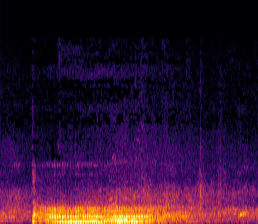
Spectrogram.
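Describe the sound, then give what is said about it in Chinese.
A voice imitates a motorcycle engine starting with a sustained, low, buzzing hum. Its rough pulsing texture swells and then slowly fades over a few seconds. “学那个摩托车发动的声音”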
